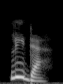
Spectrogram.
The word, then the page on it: lidah: indonesian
